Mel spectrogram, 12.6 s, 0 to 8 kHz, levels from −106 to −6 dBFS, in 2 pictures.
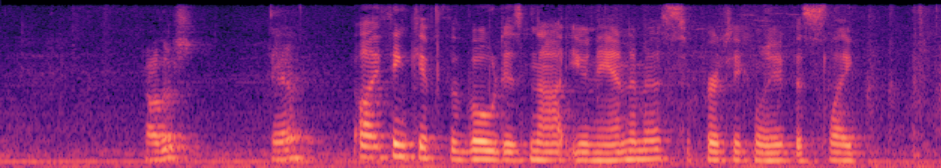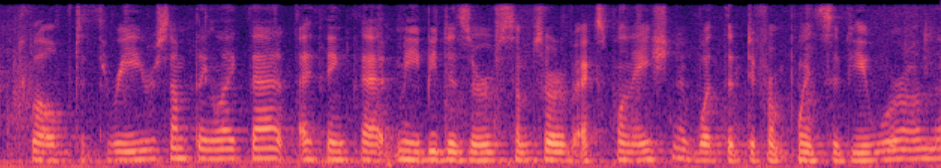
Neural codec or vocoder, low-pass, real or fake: none; 7.2 kHz; real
